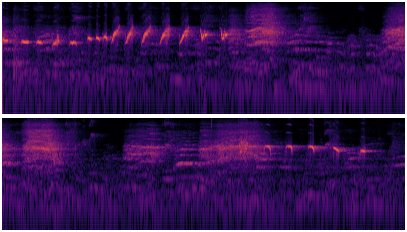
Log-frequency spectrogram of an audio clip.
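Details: Song of a wild greater green leafbird: fast rising whistled notes in a steady string, then three broad harsh rasping bursts, closing with thin, rapid repeated whistles.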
